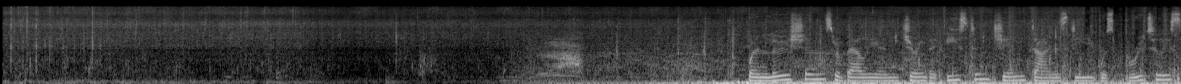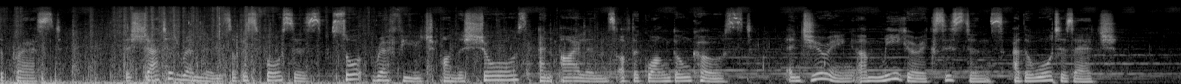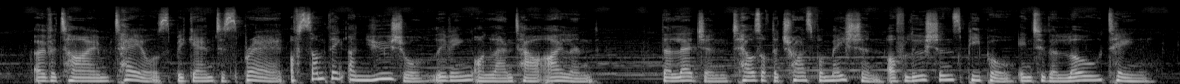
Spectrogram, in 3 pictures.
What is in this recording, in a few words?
Intro Narration; City Of Shells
